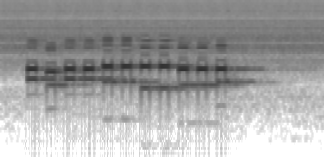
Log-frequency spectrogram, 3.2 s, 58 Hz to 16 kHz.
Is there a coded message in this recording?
Yes: DTMF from 0.3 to 2.2 s, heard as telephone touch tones, dialled by machine, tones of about 90 ms, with room echo. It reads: 04009933558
